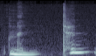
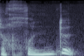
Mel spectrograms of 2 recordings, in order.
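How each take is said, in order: First: It is said with the Shanghai dialect pronunciation. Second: It is said with the Beijing Mandarin pronunciation. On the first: "and in Shanghai, I think it's" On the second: "in Beijing, is 馄饨"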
